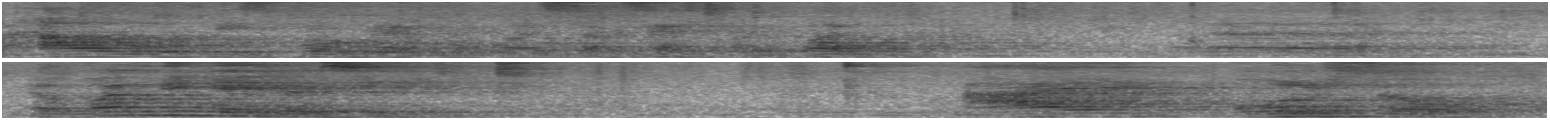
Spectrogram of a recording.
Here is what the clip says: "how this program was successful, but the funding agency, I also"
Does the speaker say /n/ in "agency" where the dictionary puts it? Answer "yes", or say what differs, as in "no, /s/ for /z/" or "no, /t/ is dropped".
no, /n/ is dropped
